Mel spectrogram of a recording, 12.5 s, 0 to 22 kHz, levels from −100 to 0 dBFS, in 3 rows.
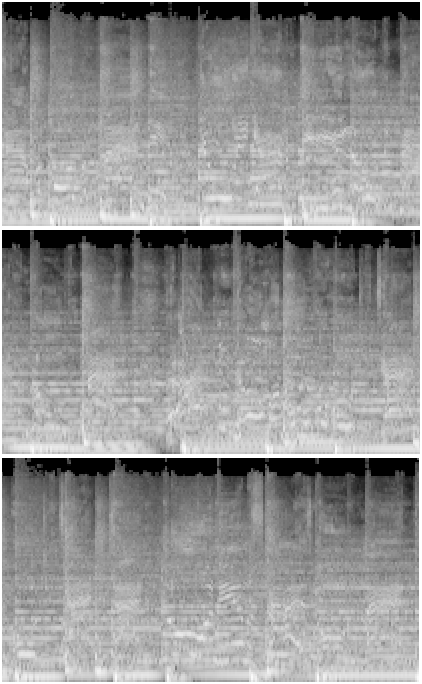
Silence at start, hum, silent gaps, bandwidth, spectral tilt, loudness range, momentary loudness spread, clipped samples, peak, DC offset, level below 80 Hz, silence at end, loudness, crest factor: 0 s; none; none; 18 kHz; -5 dB/octave; 1 LU; 3 LU; under 0.1%; 0 dBFS; under 0.1%; -18 dBFS; 0 s; -12 LUFS; 12 dB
